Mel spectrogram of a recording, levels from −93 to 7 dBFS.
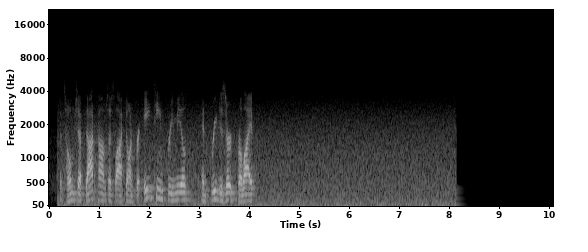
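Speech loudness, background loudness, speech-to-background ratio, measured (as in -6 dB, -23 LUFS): -31.0 LUFS, -50.0 LUFS, 19.0 dB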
